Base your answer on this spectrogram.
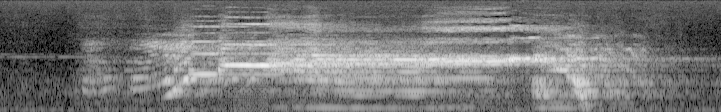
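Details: A bull elk bugles during the September rut in Yellowstone: a rising whistle climbs to a long, shrill, squealing note over a low grunt, then breaks and drops at the end.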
